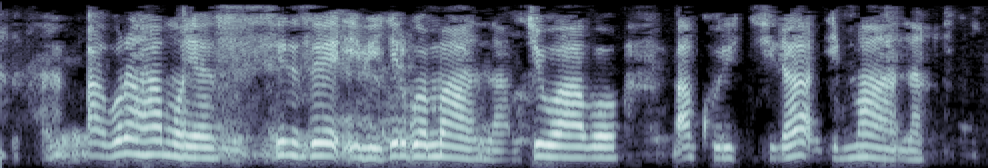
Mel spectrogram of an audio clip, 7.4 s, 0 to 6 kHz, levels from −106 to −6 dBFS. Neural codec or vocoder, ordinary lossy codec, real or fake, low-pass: codec, 16 kHz, 4 kbps, FreqCodec, larger model; MP3, 32 kbps; fake; 5.4 kHz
